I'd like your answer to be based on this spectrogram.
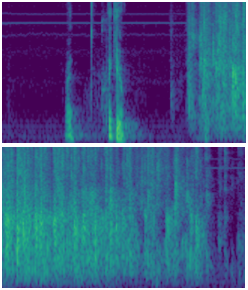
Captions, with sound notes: All right, thank you. (attendees applauding)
